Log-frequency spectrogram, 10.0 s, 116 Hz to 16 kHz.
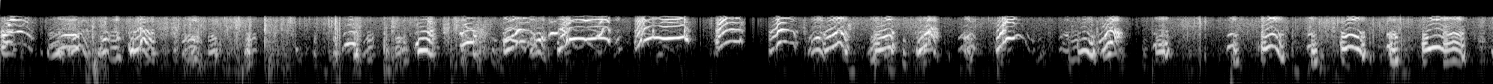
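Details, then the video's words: Siberian Husky pups at two weeks old keep up a stream of short high squeaks and whines, clustered in rapid bursts, some notes looping up and down. "Husky Pups @ 2weeks"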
